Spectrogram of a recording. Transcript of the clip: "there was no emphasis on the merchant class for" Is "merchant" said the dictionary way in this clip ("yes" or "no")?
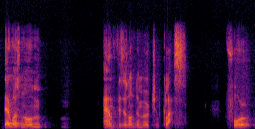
yes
